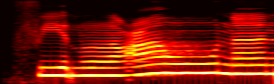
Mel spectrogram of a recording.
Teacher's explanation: Ala fir'aunan, nun tasydidnya dihukumi gunnah musyaddadah karena nun bertasydid. Cara bacanya berdengung, ditahan dengungannya kurang lebih 2 harokat.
